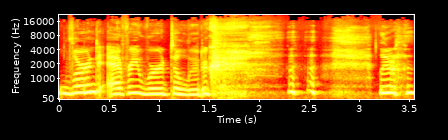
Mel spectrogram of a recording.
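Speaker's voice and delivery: real laughter in speech. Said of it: "I sound like that annoying guy on TikTok who fake laughs".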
